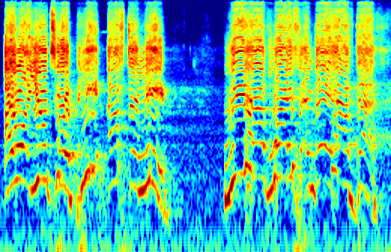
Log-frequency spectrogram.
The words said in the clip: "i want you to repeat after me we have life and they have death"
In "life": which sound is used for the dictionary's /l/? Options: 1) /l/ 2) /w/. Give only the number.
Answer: 2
